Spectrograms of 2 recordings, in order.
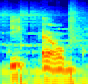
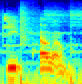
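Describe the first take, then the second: First: The second word has one syllable, like elm. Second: The second word has two syllables, like ellum. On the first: "I have heard it pronounced both" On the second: "I have heard it pronounced both"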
